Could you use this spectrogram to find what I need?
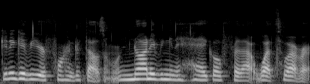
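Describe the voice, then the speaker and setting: A woman's voice at a fairly high pitch. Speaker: real estate investor and coach. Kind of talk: tutorial. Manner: fast; casual, many fillers.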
